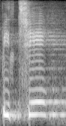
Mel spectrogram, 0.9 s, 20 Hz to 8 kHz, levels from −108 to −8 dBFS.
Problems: background sounds at intervals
